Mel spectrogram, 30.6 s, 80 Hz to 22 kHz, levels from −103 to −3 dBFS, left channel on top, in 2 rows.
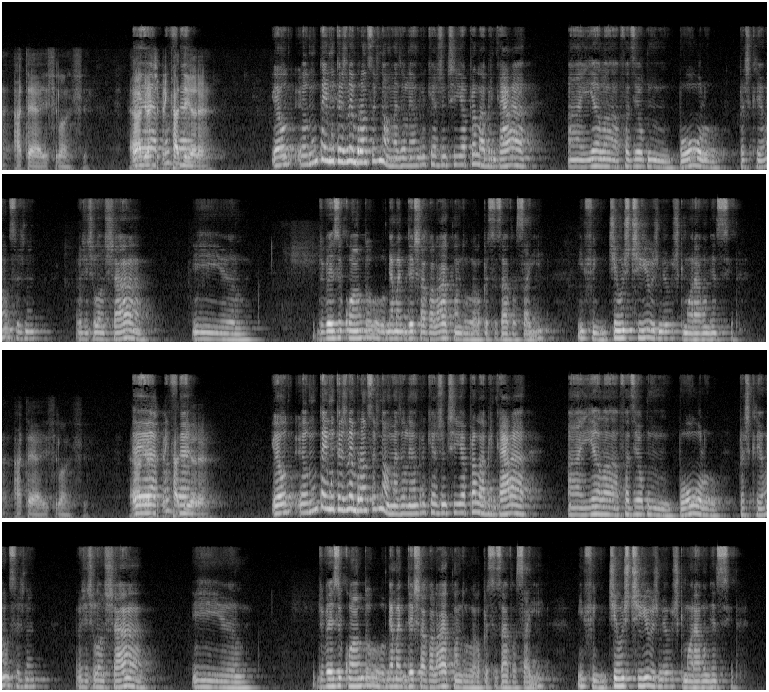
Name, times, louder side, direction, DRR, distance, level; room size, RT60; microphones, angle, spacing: voice 1, 0.0-1.6 2.5-4.1, left 5 dB, 60° left, 0.8 m, -35 dB
voice 2, 2.6-3.8 5.4-10.5 11.3-14.3 14.8-16.0 16.8-18.2 19.1-20.3 21.6-26.1 26.8-29.8, equal, 35° right, 1.6 m, -31 dB
29.5 x 28.0 x 5.2 m
head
